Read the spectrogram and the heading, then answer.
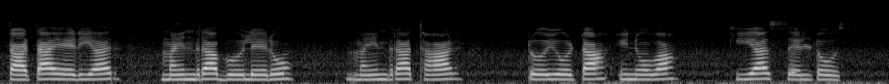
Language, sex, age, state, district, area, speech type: Urdu, female, 45-60, Bihar, Supaul, rural, spontaneous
